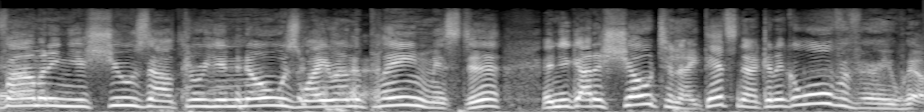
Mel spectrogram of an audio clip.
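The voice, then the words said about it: Imitates another person's voice. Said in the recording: “my bad Carney Cow impression”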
